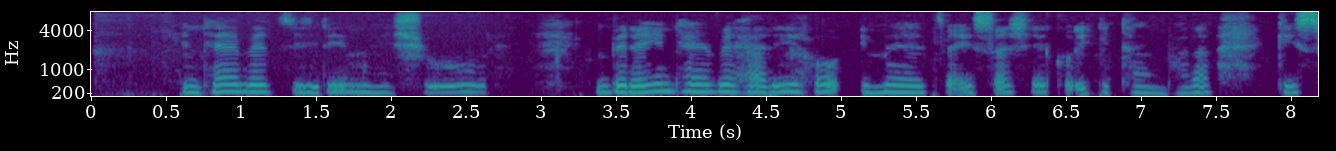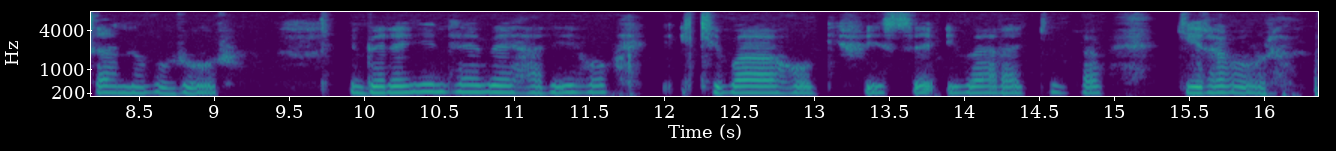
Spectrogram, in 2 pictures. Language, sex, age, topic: Rundi, male, 18-24, education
